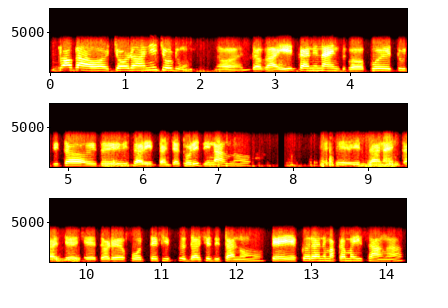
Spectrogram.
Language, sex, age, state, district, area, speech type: Goan Konkani, female, 30-45, Goa, Tiswadi, rural, conversation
